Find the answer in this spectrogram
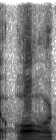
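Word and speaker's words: awe: है ए डब्लू का ए डब् ई इसका उच्चारण करते है ओ ठीक है तो इसका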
